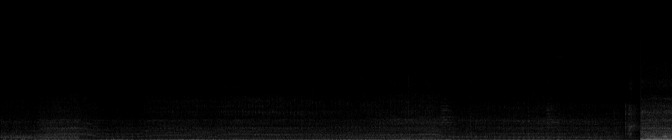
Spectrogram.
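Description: A motorcycle engine approaches, growing louder.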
